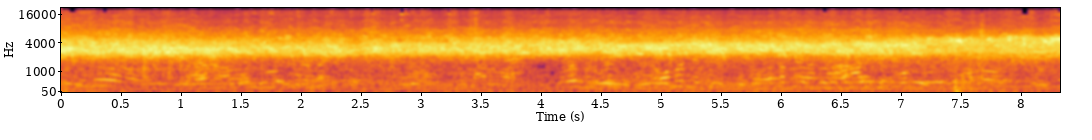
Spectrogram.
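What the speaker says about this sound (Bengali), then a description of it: "পাখির কিচিরমিচির আওয়াজটা যা ভাল লাগতেছে" Early-morning birds chirp and twitter busily in the open along a roadside, a dense continuous chorus heard with someone talking over it.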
